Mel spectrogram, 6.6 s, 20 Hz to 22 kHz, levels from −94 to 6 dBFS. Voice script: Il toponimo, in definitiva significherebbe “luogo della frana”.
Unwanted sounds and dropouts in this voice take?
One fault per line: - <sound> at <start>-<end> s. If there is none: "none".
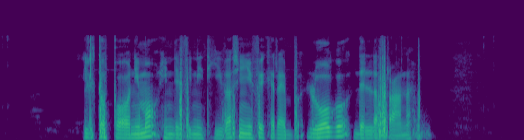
none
